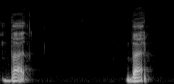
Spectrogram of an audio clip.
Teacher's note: so it's reduced and T is stopped at the end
